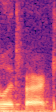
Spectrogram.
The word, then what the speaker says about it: Litvack: Litvack. Did I say that right? Dr. Litvack. I knew I could get it right. You said it right, Dr. Litvack.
